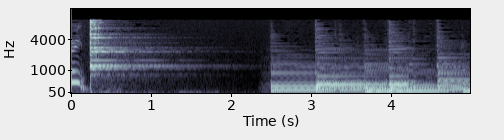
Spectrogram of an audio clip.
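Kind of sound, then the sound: household object, glasses clinking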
